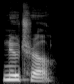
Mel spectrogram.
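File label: "neutral", American English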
